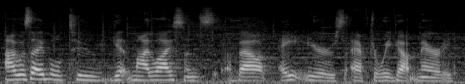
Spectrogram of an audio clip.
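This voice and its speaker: A woman's voice: fairly low pitch, steady tone, normal speed, faint music behind, low-quality recording. An older woman being interviewed, telling personal stories about her life. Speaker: retirement community resident being interviewed. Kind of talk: personal storytelling.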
